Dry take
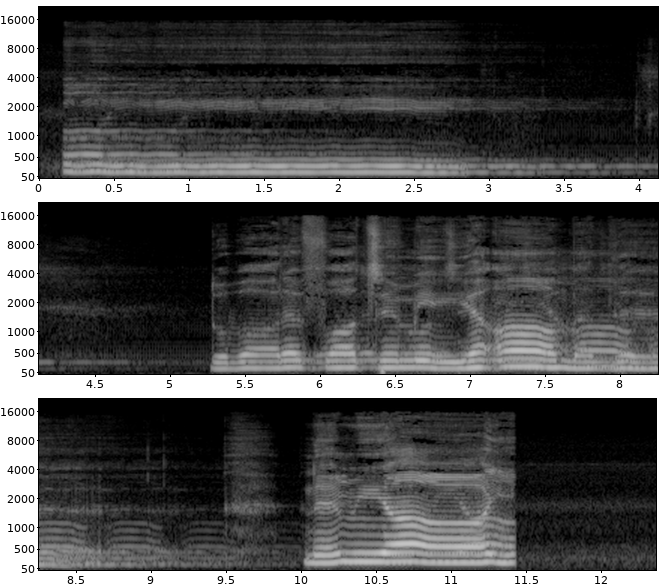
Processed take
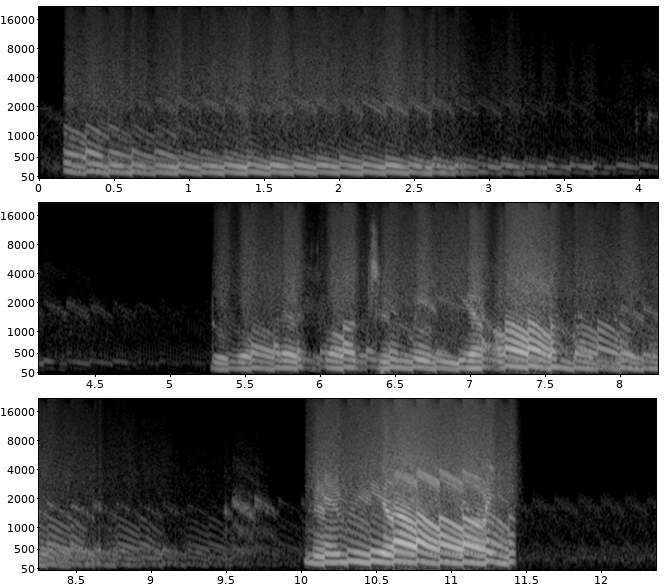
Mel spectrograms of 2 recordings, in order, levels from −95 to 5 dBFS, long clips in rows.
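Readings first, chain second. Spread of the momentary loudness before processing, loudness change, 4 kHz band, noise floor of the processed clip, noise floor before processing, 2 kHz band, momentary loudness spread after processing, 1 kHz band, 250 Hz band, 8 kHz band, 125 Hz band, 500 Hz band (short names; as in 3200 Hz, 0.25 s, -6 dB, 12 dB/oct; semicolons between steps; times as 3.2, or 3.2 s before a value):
18 LU, -5.5 dB, -0.5 dB, -74 dBFS, -66 dBFS, 0.0 dB, 20 LU, -2.5 dB, -10.5 dB, 0.0 dB, -12.5 dB, -5.5 dB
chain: Wiener smoothing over 15 samples; tone controls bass -7 dB, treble -6 dB; modulation noise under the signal 16 dB; bell 2900 Hz +10 dB 2.9 oct; shaped vibrato saw down 6.5 Hz, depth 250 cents; gain -7 dB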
